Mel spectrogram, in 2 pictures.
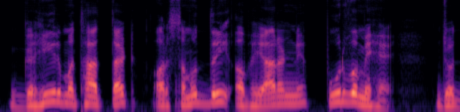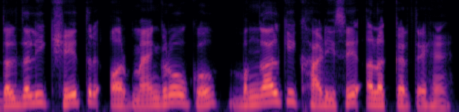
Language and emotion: Hindi, neutral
